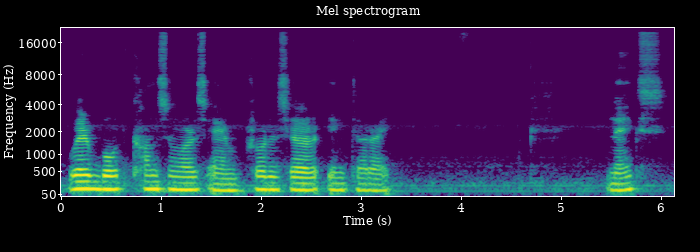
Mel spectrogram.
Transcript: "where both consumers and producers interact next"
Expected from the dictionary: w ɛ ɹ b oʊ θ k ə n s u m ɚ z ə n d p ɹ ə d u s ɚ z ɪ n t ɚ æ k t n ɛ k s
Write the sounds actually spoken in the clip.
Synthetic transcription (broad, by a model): w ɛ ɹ b oʊ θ k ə n s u m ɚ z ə n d p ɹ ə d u s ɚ ɪ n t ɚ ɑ t n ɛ k s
